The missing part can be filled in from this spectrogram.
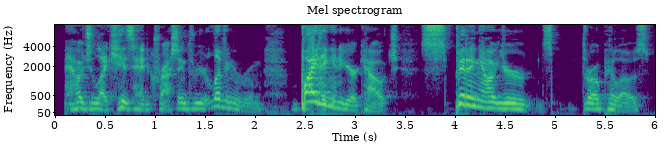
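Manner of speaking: loud, building accusation; theatrical rant. Acted. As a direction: punch out each attack verb. Bee rants about the bear.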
